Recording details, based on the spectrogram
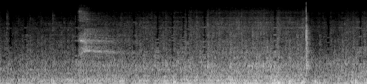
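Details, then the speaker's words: Truck idling after intake and exhaust manifolds refitted to stop leaks, with repaired exhaust pipe and new muffler, oil pressure up: low, steady idle with even beat and quiet exhaust, no ticking or knock; healthy idle. "this engine's quiet now you can't hear it but it's mechanical music"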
